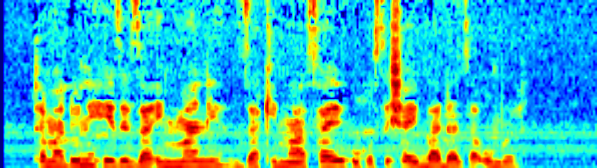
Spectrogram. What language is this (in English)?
Swahili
